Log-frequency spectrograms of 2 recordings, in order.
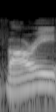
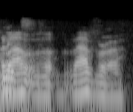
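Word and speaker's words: Vávra: how was it David vary I think his name is that his game that he's setting in medieval Europe doesn't have enough black people in it Daniel VRA is how you pronounce it if it did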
